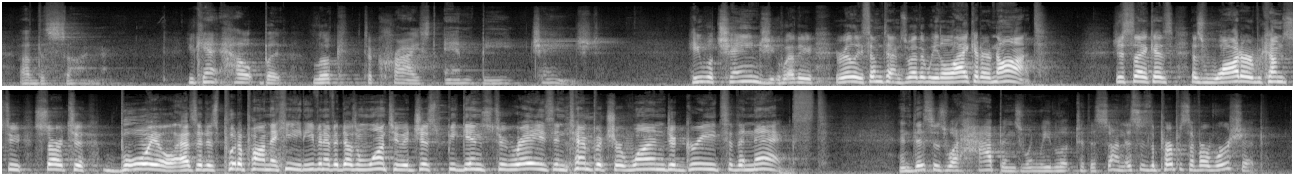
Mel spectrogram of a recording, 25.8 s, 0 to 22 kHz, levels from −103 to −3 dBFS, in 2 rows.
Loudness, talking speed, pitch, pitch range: -16 LUFS, 185 wpm, 215 Hz, 175-230 Hz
